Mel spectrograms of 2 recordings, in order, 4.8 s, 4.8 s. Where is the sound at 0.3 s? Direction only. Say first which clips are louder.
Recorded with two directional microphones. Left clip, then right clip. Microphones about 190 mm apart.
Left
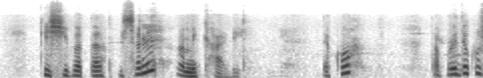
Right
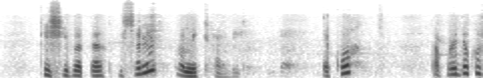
Left 3 dB; 15° left (ahead or behind).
